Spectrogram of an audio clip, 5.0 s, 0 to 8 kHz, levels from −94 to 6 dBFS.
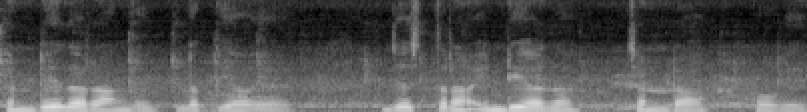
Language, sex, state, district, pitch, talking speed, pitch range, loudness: Punjabi, female, Punjab, Fazilka, 205 Hz, 140 wpm, 190-215 Hz, -17 LUFS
